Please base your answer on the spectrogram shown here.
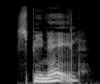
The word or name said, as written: spinal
